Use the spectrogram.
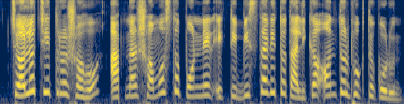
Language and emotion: Bengali, neutral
